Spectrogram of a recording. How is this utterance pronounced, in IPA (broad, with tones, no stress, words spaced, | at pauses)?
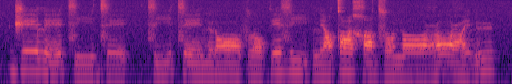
d͡ʒeː˦leː˨˦ t͡siː˨d͡ze˨ | t͡siː˨˦ t͡seː˧nɵ˧ɾɔː˧ flɔ˨ke˦zi˦˨ | le˨˦ tˤi˧ χɑ˦d͡zɔ˧nɔː˨ ʕɔː˧ʕe˨lʉ˦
